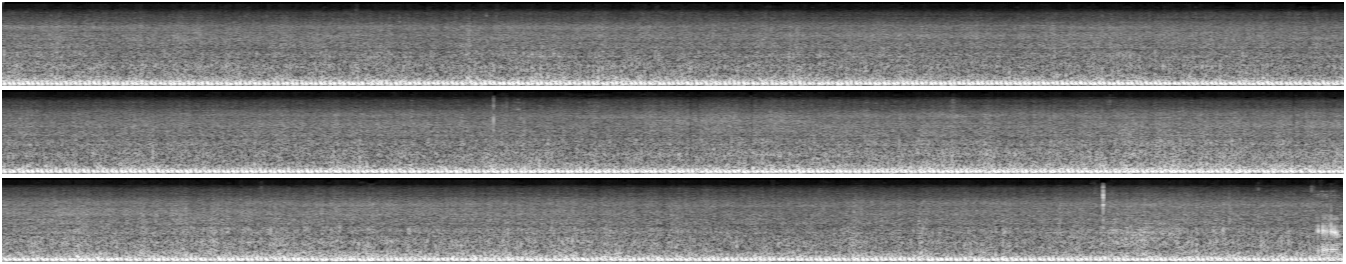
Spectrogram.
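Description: A motorcycle engine drones steadily while riding on a warm day between Elkton and Volga, South Dakota, a constant low rumble blended with wind noise and no break in its level.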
